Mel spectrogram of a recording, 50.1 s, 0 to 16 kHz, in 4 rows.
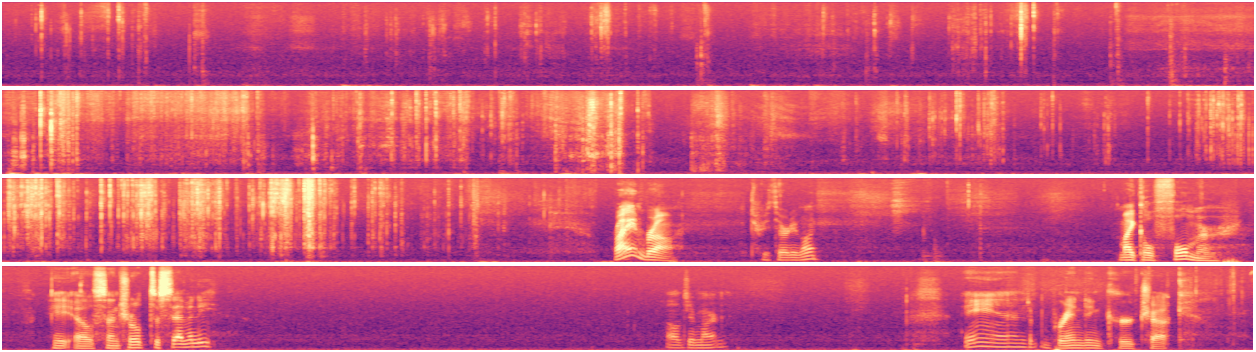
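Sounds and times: foil pack crinkling and tearing: 0.3 - 1.5, 12.6 - 19.0, 21.3 - 29.8.

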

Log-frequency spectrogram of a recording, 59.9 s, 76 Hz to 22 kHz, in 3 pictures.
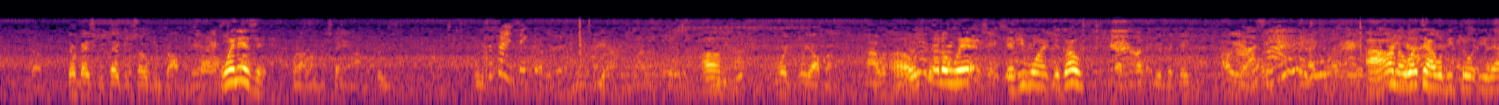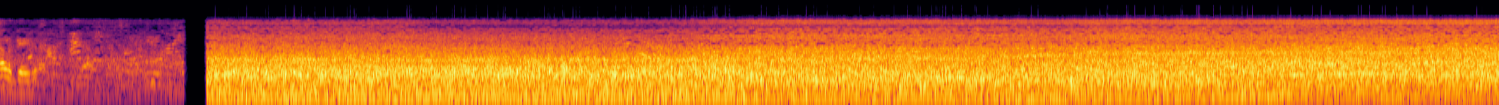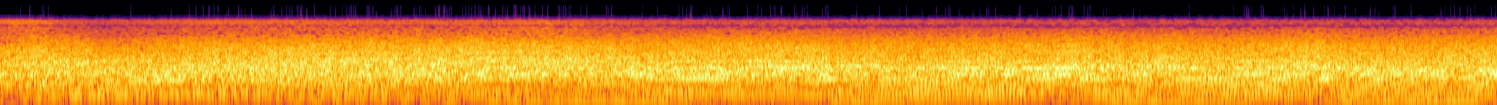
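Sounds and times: airboat engine and propeller: 0.0 - 59.9
wind buffeting microphone: 22.8 - 59.9.

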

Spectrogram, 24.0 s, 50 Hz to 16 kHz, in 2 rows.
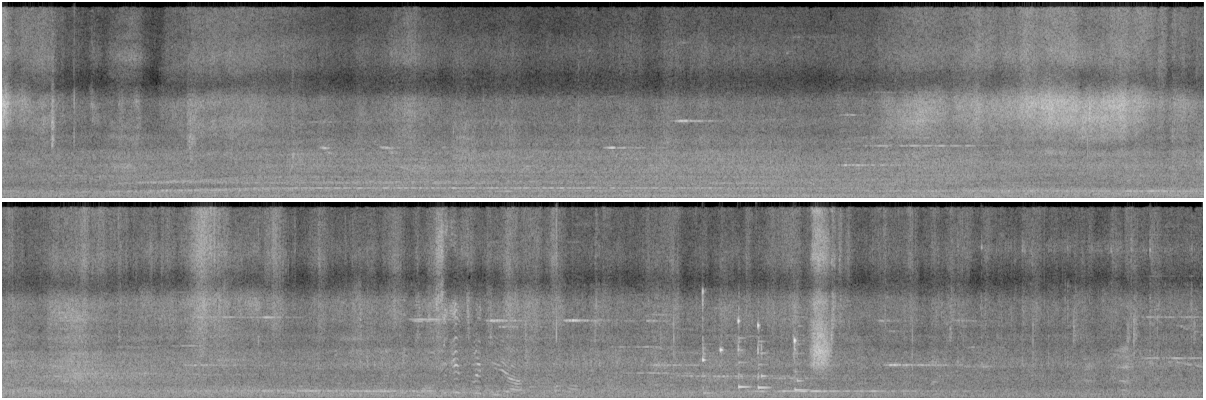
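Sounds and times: high-pitched train whine: 17.5 - 22.2.

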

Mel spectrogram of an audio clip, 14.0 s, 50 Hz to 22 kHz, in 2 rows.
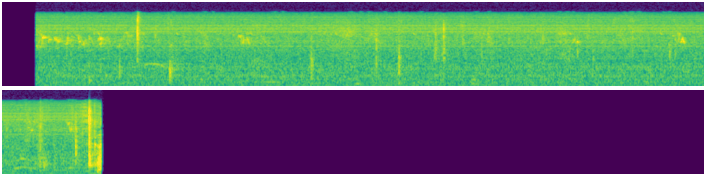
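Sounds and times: faint chirps: 0.4 - 8.0
outdoor ambience hiss: 0.4 - 8.0.

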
